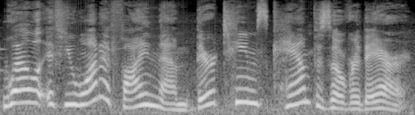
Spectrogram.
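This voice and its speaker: A woman's voice: sits high, very animated, a little fast, a little hiss or hum. A woman voicing a friendly, chatty young female knight who helps organize an event, acted for a game. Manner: chatty and upbeat. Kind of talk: game voice acting.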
